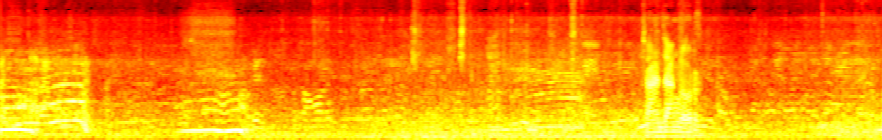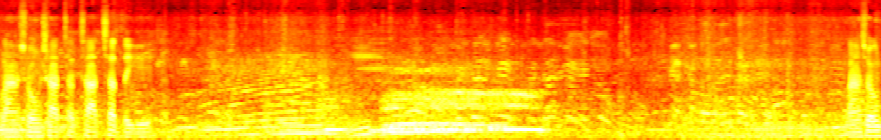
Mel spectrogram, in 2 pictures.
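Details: Large Limousin cattle held at a farm in Ampel, Boyolali, Central Java. Repeated low bellowing moos, the loudest one long and swelling near the end, mixed with people chatting and background clatter.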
